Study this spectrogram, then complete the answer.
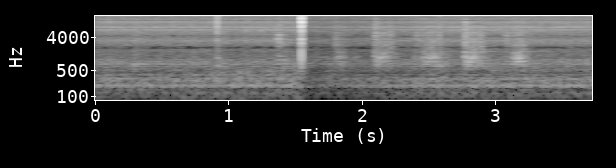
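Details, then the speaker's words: Damaged rear-gear-driven 6.7 Cummins, run without truck body or OEM Ford wiring, 12 V key-on power only, not running: quiet steady electrical buzz with light clicks, normal ECM key-on self-test. "You can see, you can hear the Cummins ECM going through its self-test."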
